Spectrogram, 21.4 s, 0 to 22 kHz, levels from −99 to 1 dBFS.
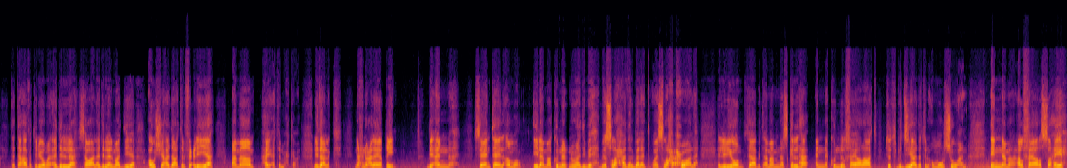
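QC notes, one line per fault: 11.30–11.41 s, short stall from a late packet: the jitter buffer ran dry, so the last sound was stretched for about 72 ms with a slight buzz or dip, then resumed exactly where it paused. Unlike packet loss, nothing is skipped; everything after simply runs 72 ms later.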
